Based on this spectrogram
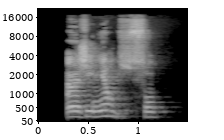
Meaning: sound engineer
- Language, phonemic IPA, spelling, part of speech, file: French, /ɛ̃.ʒe.njœʁ dy sɔ̃/, ingénieur du son, noun, LL-Q150 (fra)-ingénieur du son.wav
